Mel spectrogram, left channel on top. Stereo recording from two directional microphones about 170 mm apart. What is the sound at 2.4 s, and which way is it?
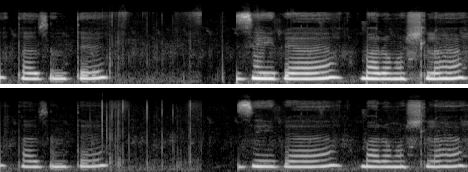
Speech, 35° left (ahead or behind).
